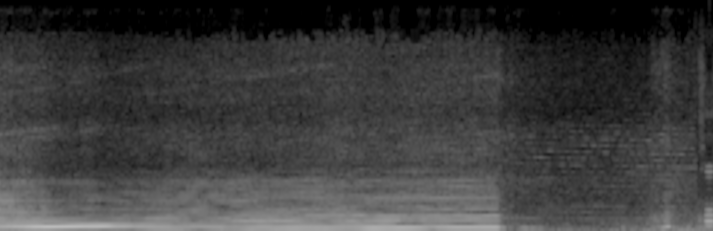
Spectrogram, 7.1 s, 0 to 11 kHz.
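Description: A Honda 2.0 engine fitted in a Ford Escort revs steadily upward under load during mapping, a sustained rising drone that drops off sharply partway through, leaving a quieter idle with a brief blip near the end.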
